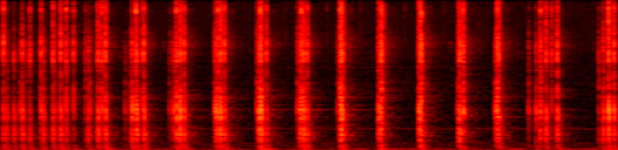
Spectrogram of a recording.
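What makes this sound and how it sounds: Long fingernails on both hands tap and scratch the surface of a solid varnished wooden tabletop; the box on it is not touched. A quick flurry of light, clicky taps opens the clip, then slower, evenly spaced sharp knocks follow. Each knock has a short, scratchy tail, and a faint low hum sits underneath.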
